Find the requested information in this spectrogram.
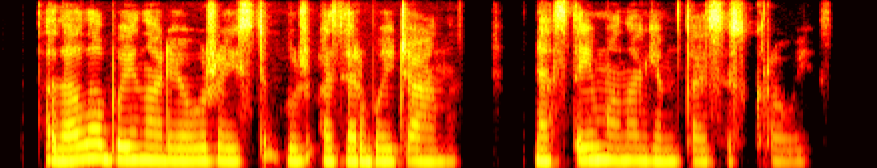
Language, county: Lithuanian, Tauragė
